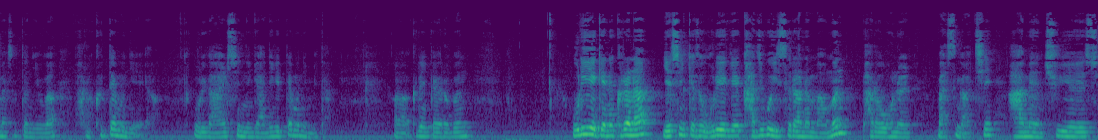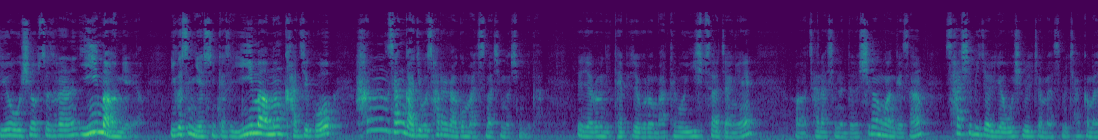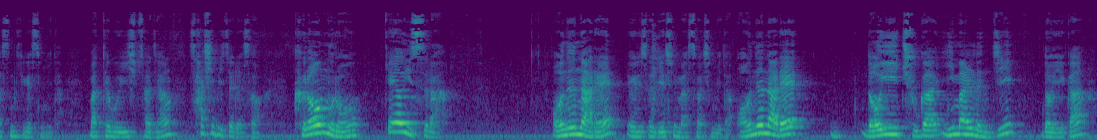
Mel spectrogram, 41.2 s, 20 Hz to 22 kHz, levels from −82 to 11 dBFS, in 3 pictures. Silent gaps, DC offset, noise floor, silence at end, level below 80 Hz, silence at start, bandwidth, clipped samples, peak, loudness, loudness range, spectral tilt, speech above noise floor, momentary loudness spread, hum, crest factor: none; under 0.1%; -47 dBFS; 0 s; -50 dBFS; 0 s; 15.5 kHz; under 0.1%; -4 dBFS; -26 LUFS; 11 LU; -6.5 dB/octave; 22 dB; 19 LU; none; 22 dB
